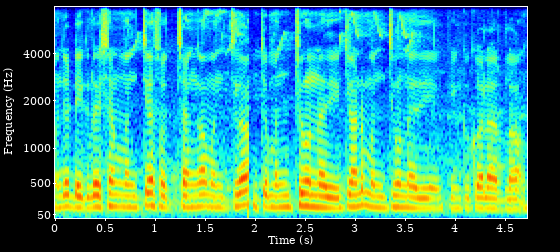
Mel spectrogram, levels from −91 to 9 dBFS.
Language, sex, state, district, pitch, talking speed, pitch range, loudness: Telugu, male, Telangana, Nalgonda, 160 Hz, 150 wpm, 150-170 Hz, -15 LUFS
